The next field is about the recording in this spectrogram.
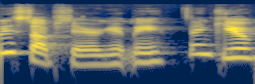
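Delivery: mock cheeky, sassy tone. Acting out a line to say to another driver: acting out a sassy remark. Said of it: "but just sassy".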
